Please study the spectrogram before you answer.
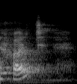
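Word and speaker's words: خرچ: अब इसी तरह से खर्च, खे रे जबर चे, खर्च, रे को आधा पढ़ा गया है।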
